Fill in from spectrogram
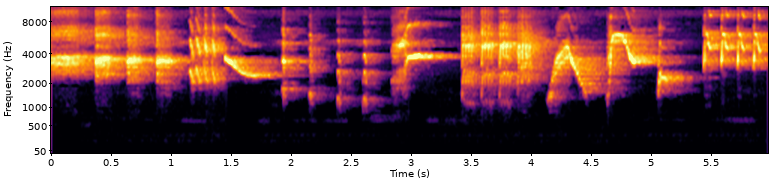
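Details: Loud, varied song of an Asian pied starling, used to draw a quiet bird into singing: rapid chattering bursts mixed with sliding whistles that swoop up and down, delivered almost without pause.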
